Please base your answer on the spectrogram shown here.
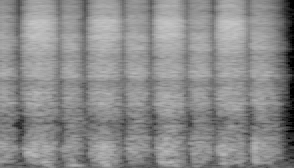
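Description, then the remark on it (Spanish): A person breathes sharply and intensely to demonstrate breathing when angry, about eight quick, forceful huffs in a steady rapid rhythm, loud, with no talking. “de pronto cuando estoy con rabia, la respiración es...”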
